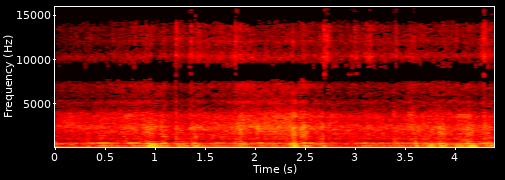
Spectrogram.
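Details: Thousands of agitated, defensive honey bees buzz loudly in a steady, wavering drone, dive-bombing during a quick spring hive inspection.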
